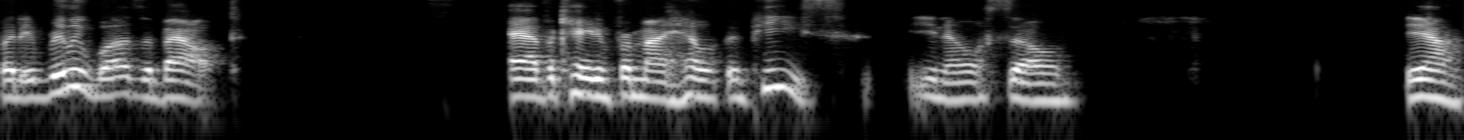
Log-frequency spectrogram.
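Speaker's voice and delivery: tearful, teary, emotional voice. A speaker recalls advocating for her health and peace, tearing up. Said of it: "I'm tearing up".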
